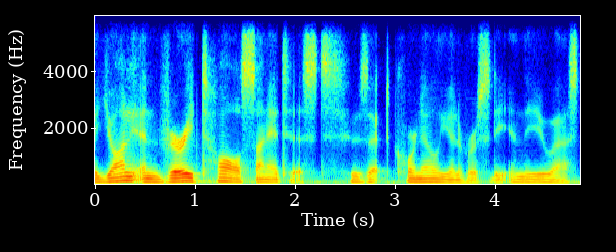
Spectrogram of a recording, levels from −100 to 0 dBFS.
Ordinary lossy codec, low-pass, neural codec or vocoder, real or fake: Opus, 24 kbps; 5.4 kHz; codec, 24 kHz, 0.9 kbps, WavTokenizer, large speech release; fake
